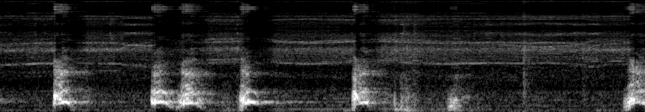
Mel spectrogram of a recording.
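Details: Playful Great Dane barks at a flying RC helicopter: irregular bursts of brief, forceful barks, some doubled, separated by short pauses, with the toy's steady high-pitched motor whine behind.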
